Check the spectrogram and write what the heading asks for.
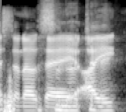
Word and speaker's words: cenote: It's apparently cenote. No, I was not aware that English just took the more Spanish pronunciation for the word, but neat.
